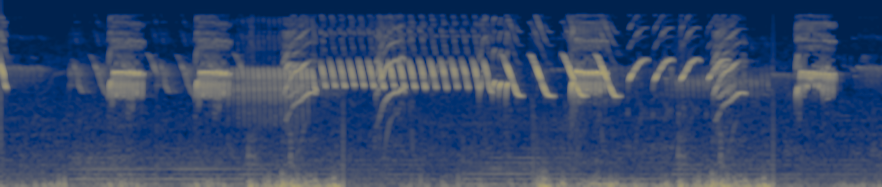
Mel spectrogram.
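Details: Domestic canaries, a singing male with a female calling to mate: repeated buzzy bursts about once a second, a long rapid rattling trill, then quick swooping whistles and more buzzy phrases.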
